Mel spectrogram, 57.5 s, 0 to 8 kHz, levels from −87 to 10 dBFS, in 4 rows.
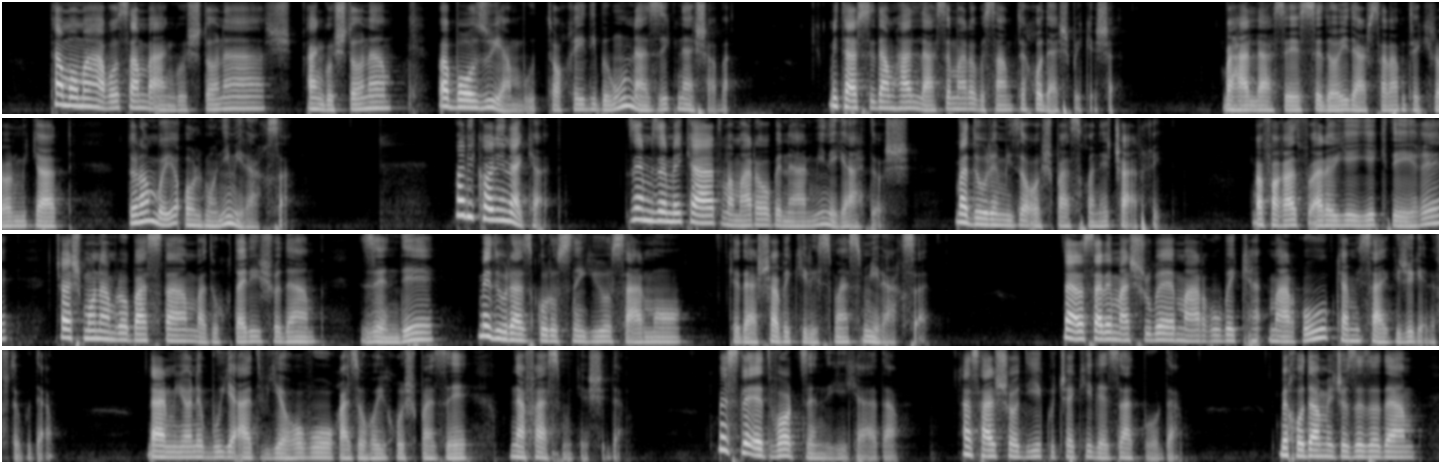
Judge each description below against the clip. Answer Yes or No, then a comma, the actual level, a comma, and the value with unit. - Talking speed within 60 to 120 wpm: Yes, average, 110 wpm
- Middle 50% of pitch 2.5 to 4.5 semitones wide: No, average, 5.1 semitones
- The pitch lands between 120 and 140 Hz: Yes, low, 135 Hz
